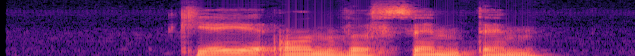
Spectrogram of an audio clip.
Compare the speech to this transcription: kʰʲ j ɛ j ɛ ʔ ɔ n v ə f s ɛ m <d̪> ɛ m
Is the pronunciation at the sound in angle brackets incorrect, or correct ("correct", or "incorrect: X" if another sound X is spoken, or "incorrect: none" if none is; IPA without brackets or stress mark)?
incorrect: t̪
